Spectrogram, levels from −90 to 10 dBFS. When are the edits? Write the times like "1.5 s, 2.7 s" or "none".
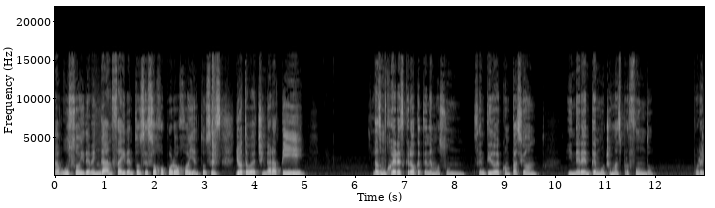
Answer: none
